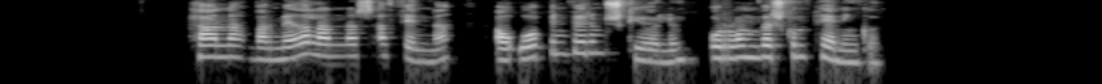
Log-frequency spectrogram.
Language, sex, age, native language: Icelandic, female, 40-49, Icelandic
